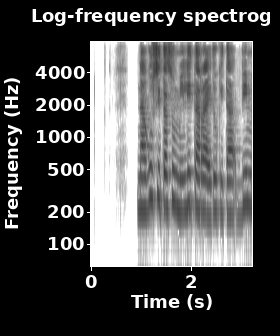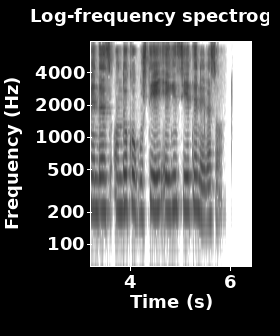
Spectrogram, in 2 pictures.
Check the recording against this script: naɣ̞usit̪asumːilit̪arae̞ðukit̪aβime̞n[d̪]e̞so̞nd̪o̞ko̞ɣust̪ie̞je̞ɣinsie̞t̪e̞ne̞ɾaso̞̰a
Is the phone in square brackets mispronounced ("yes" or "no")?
no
